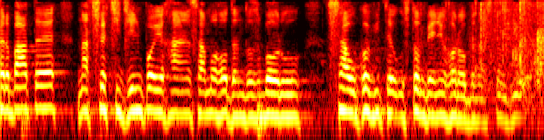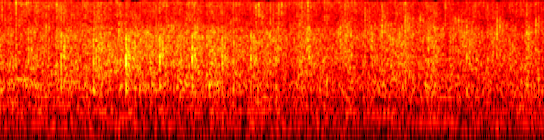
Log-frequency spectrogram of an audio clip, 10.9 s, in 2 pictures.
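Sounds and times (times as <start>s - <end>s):
speech: 0.0s - 5.8s
congregation clapping: 4.6s - 10.8s.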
